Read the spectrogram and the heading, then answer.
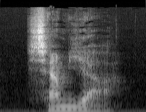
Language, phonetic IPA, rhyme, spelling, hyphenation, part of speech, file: Belarusian, [sʲaˈmja], -a, сям'я, ся‧м'я, noun, Be-сям'я.ogg
- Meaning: 1. family (a group of people consisting of a spouse, children, and other relatives living together) 2. family (group, organization of people united by common interests, activities, friendship)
